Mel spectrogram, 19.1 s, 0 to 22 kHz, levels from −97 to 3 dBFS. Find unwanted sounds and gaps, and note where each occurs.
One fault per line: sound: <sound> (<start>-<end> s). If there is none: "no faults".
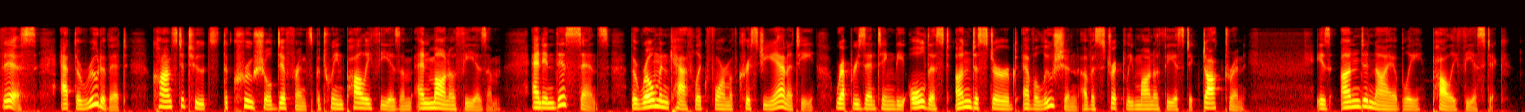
no faults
